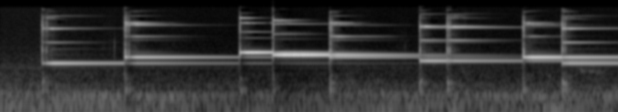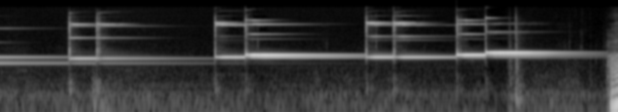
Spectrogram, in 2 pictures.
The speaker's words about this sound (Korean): 소리가 참 예쁘죠. 어, 참 좋아요. 역시 그, 그, 제가 어른이 됐어도, 어, 이 추울 때, 아, 이런 실로폰 연주 참 좋은 것 같습니다.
